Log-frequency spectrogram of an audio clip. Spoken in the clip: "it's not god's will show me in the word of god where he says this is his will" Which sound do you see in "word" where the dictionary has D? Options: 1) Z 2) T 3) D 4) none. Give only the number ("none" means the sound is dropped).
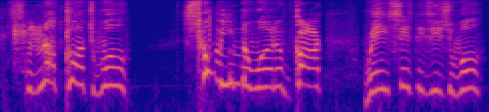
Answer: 3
